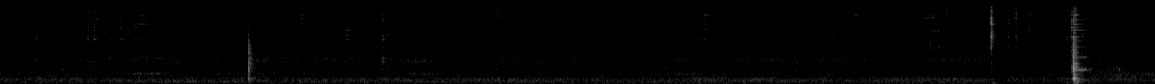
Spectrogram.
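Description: A screwdriver scrapes against metal.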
